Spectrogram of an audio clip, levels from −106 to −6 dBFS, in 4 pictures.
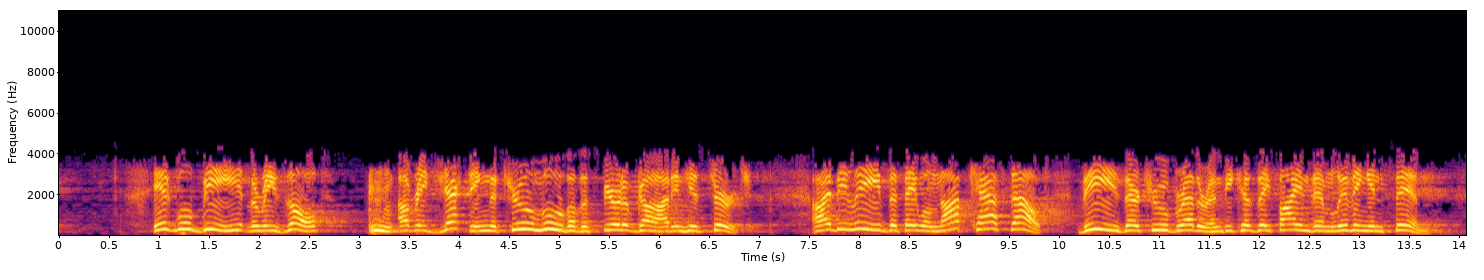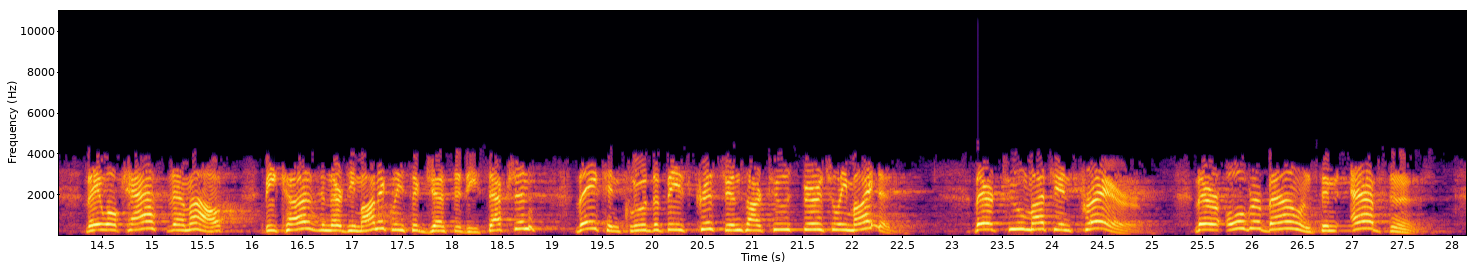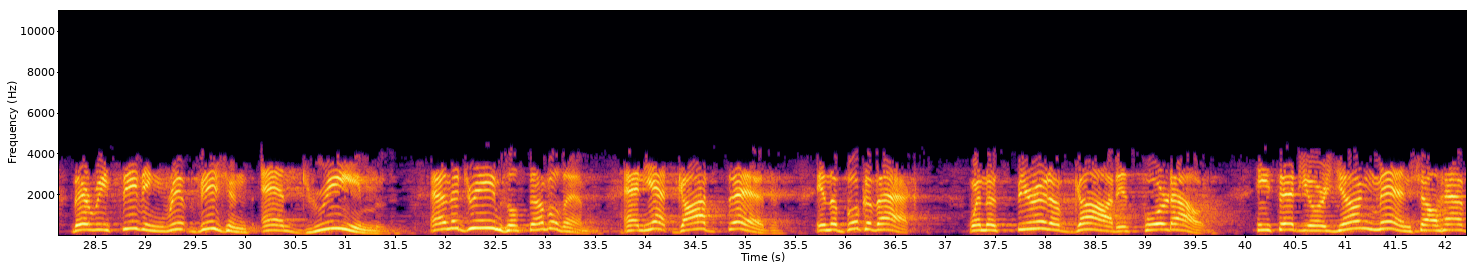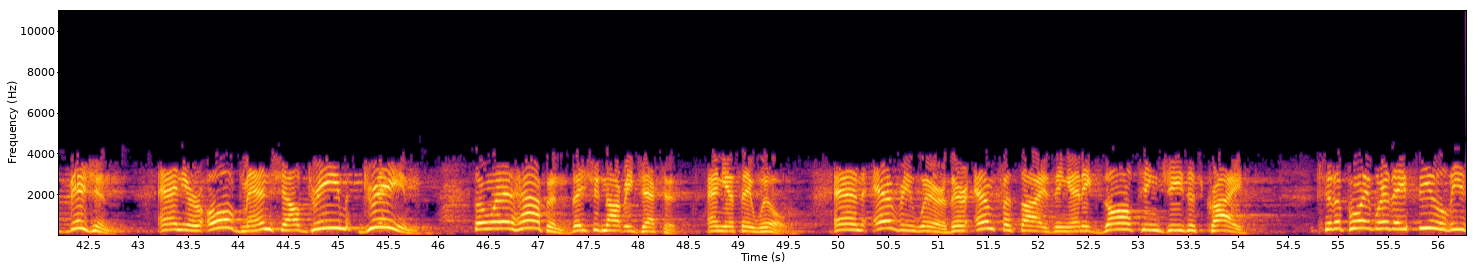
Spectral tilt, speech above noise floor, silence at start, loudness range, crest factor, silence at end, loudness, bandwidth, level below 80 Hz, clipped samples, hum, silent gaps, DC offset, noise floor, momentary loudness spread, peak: -10 dB/octave; 38 dB; 0.75 s; 2 LU; 14 dB; 0 s; -13 LUFS; 4.3 kHz; -60 dBFS; under 0.1%; none; none; under 0.1%; -52 dBFS; 7 LU; 0 dBFS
